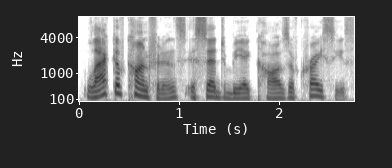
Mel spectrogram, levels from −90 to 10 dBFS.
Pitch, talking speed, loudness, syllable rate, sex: 145 Hz, 240 wpm, -21 LUFS, 6.0 syllables/s, male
